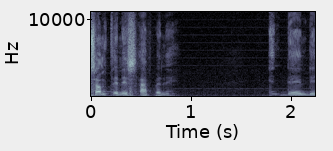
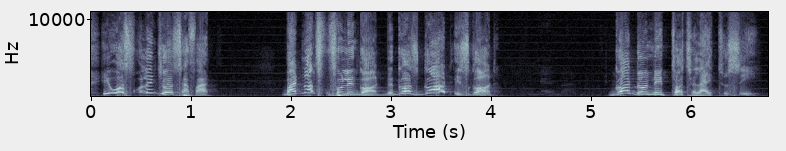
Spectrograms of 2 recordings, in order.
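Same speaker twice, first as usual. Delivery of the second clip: high-pitched, insistent preacher; impassioned preaching; 10 semitones higher, 7 dB louder than usual. Real, not acted. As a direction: press the point on the congregation. Preaches with force.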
